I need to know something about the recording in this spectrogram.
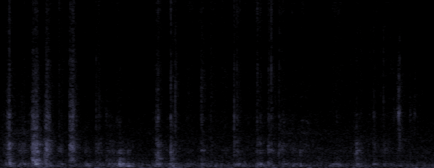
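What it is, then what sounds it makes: Scratch-art paper being scratched. A wooden stylus scratches hatch strokes across a pink planet on a flat, black-coated scratch-art card while the other hand steadies the sheet. The result is a quiet, irregular series of short, dry rasping scrapes with a soft, papery texture.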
